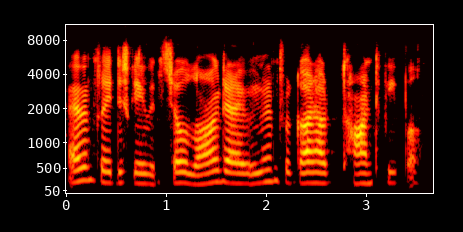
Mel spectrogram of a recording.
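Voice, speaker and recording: A young woman commentating a hide-and-seek video game in a frantic, excitable way, repeating herself and dropping to whispers when hiding. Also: mid-range voice, brisk, no echo, dull audio. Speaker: gaming channel host.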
